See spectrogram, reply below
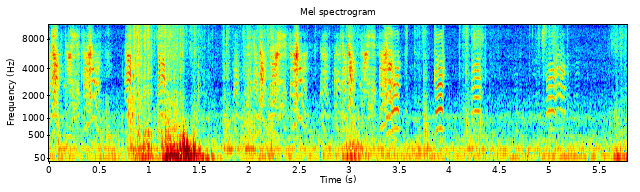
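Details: Zebra finches in an aviary undergoing cleaning with fresh sand: scattered nasal beeps, a few in short runs, partly covered early by a loud low thump and rustle from the cleaning.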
